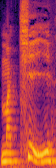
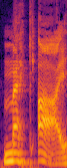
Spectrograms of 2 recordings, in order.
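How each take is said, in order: First: The last syllable sounds like 'key'. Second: The last syllable sounds like 'eye'. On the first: The speaker calls it wrong. "det är inte MacKaye som är key-nyckel" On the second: The speaker calls it right. "det är MacKaye som är öga"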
